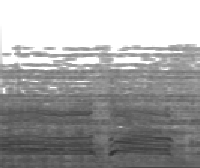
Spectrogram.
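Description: A dubbed cartoon boy's voice screaming in pain: two long, high-pitched held cries, the second starting about a second in, over background music.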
